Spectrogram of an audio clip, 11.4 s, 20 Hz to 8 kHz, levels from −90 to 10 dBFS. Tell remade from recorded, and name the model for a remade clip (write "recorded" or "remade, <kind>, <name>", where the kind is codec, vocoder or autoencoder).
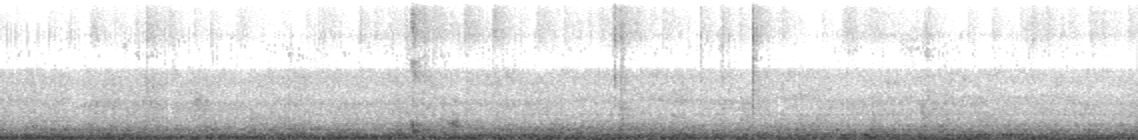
recorded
